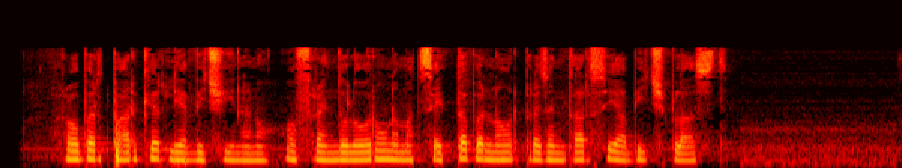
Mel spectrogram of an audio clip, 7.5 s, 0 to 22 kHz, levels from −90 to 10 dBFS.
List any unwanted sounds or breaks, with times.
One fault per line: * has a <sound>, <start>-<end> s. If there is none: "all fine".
all fine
